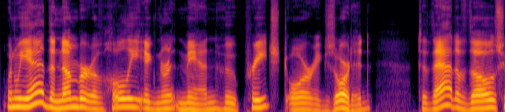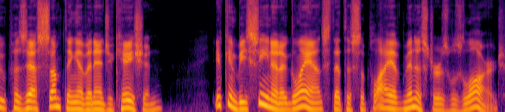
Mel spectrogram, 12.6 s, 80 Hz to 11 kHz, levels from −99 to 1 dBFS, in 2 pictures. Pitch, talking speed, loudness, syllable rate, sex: 160 Hz, 175 wpm, -19 LUFS, 5.0 syllables/s, male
